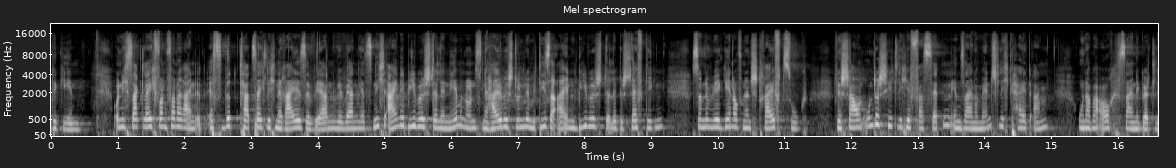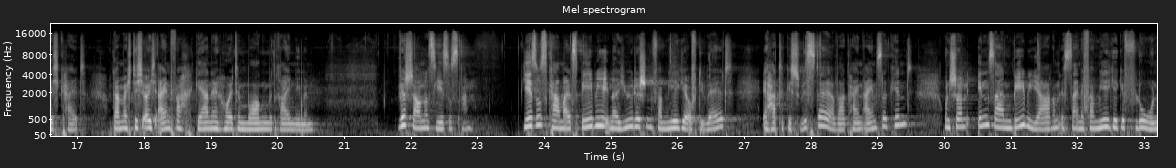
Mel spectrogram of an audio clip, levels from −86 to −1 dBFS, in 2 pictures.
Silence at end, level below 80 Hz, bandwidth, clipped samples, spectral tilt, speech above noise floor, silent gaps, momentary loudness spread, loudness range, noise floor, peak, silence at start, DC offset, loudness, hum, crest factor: 0 s; -50 dBFS; 17 kHz; under 0.1%; -3 dB/octave; 32 dB; none; 10 LU; 4 LU; -60 dBFS; -4 dBFS; 0 s; under 0.1%; -27 LUFS; none; 24 dB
